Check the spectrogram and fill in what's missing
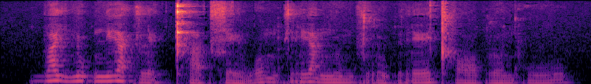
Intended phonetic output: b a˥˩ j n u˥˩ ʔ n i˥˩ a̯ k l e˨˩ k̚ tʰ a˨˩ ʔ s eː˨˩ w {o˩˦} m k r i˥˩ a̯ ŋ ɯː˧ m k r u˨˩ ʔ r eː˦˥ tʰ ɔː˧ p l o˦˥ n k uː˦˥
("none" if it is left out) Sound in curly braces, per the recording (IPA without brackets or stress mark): o˥˩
